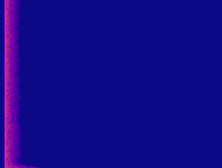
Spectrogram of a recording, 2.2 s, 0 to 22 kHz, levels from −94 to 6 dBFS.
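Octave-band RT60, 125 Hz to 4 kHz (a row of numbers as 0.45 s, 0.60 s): 0.55 s, 0.45 s, 0.35 s, 0.20 s, 0.25 s, 0.25 s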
